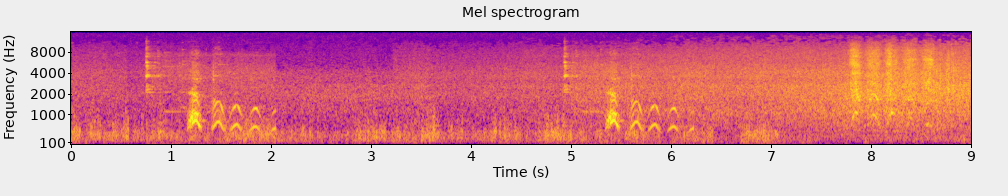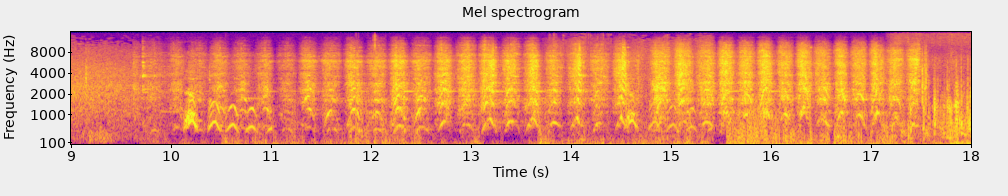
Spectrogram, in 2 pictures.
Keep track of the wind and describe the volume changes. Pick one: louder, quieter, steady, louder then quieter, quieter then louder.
louder.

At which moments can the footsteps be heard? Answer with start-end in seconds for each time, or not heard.
not heard.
